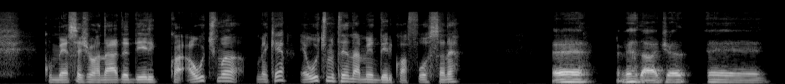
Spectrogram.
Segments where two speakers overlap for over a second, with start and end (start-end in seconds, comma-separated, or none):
none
